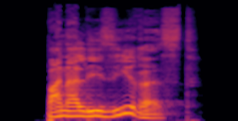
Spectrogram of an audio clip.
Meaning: second-person singular subjunctive I of banalisieren
- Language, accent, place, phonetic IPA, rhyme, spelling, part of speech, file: German, Germany, Berlin, [banaliˈziːʁəst], -iːʁəst, banalisierest, verb, De-banalisierest.ogg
